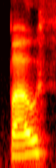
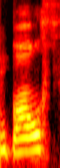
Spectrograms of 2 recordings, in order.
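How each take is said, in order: First: The word is said without an L sound. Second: The word is said with an L sound. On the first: "instead of both, or however you're supposed to say it" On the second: "I still say both with an L"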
